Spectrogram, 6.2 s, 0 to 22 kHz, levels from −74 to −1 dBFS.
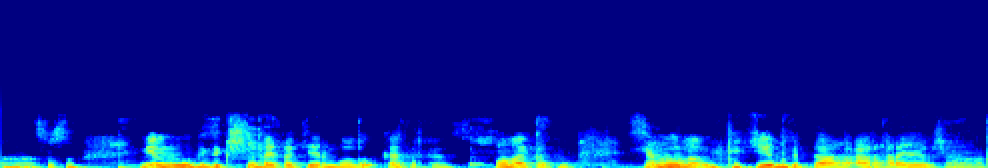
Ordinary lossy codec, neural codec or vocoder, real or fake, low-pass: none; codec, 44.1 kHz, 3.4 kbps, Pupu-Codec; fake; 7.2 kHz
